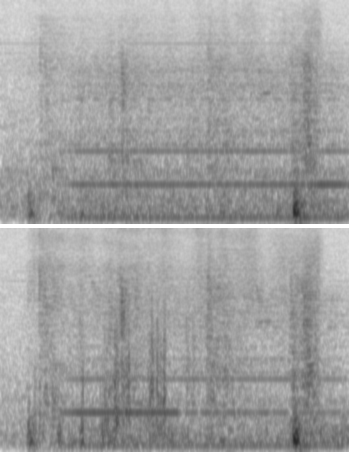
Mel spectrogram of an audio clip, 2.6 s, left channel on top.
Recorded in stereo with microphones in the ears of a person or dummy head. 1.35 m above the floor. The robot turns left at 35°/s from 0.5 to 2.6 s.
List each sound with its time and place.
0.2 s footsteps: 50° right (ahead or behind), 2.5 m; by 2.4 s centre (ahead or behind), 1.6 m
